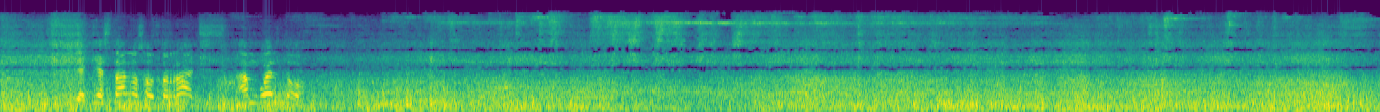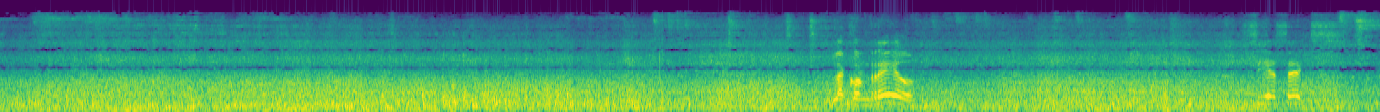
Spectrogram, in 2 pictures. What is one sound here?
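Train wheels squeal sharply now and then.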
